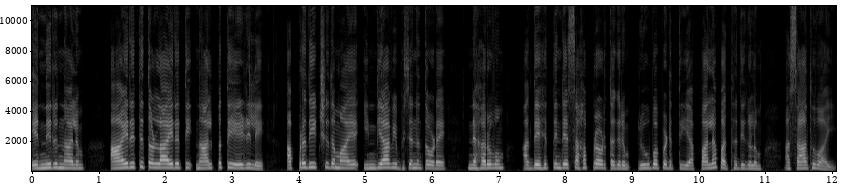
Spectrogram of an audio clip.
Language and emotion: Malayalam, neutral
